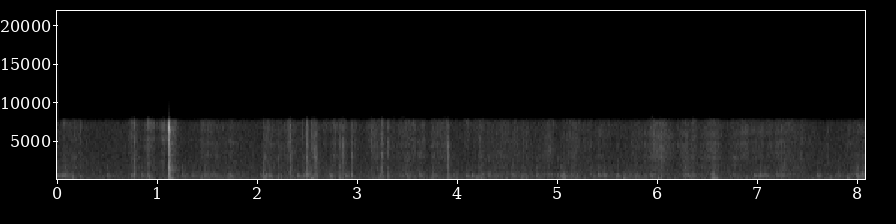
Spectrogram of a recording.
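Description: Hands handling baby clothes and a diaper: quiet rustling of fabric with scattered small clicks, and one sharp click about a second in.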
